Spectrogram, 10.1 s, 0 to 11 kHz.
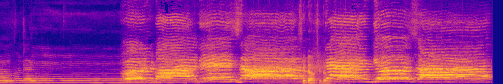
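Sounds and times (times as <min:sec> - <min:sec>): boys chanting in unison: 0:02.3 - 0:09.9.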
